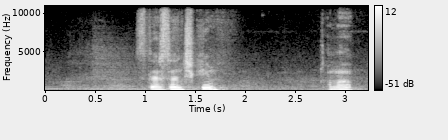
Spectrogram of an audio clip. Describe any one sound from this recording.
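A younger man speaks in a low, firm voice.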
